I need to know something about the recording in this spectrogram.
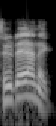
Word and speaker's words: Hudanik: Nobody could figure out how to say his name. People were saying all kinds of things, and I was like, "No, look, it says Hudanik," and I was right.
